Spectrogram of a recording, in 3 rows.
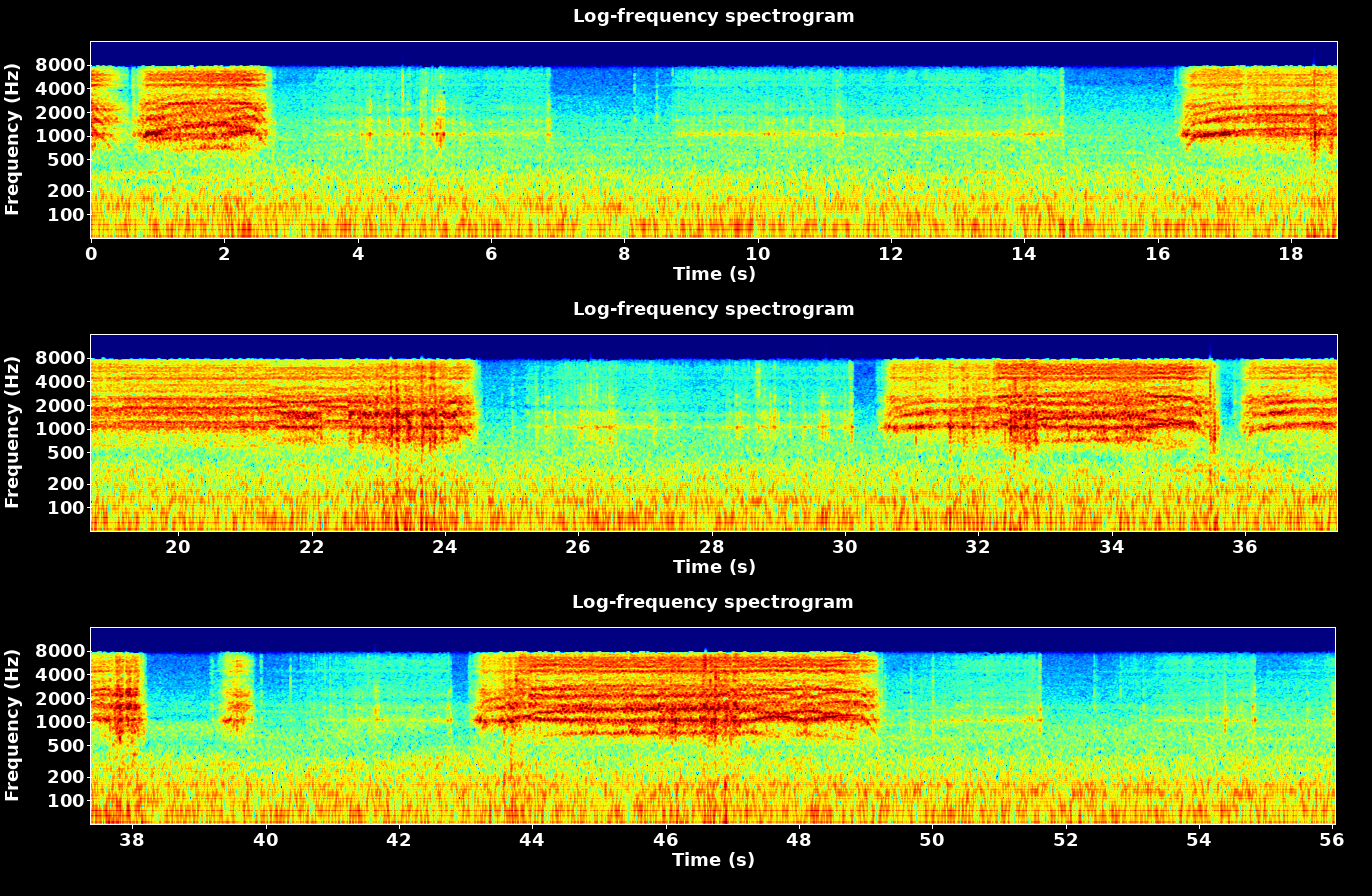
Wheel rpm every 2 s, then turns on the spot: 100, 60, 20, 10, 10, 20, 20, 10, 110, 160, 160, 160, 30, 20, 20, 100, 160, 120, 130, 30, 20, 60, 160, 160, 80, 10, 10, 10.
2-16 24-30 40-42 50-52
